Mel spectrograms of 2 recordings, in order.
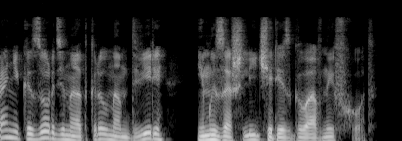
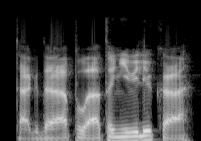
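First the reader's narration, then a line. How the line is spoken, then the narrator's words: Amused snort. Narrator (Russian): хмыкнул Архимаг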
